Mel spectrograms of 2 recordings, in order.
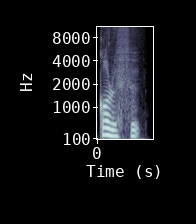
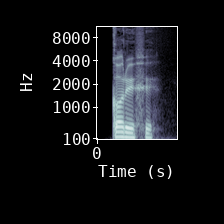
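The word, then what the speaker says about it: gorufu (ゴルフ): So the word for golf becomes gorufu. – Gorufu.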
